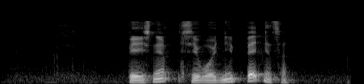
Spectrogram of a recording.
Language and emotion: Russian, positive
